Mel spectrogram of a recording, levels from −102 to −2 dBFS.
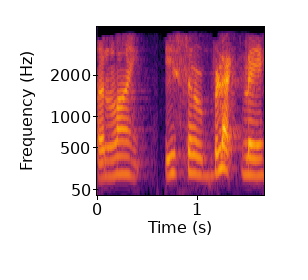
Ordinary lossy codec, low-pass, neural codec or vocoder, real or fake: MP3, 24 kbps; 3.6 kHz; none; real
